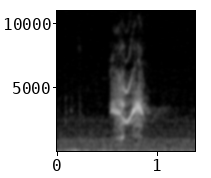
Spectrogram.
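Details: Juvenile great horned owl at the Charlo osprey nest, 21 October 2020, giving a single loud, hoarse screech of about a third of a second, raspy and slightly wavering, over faint low hum.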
